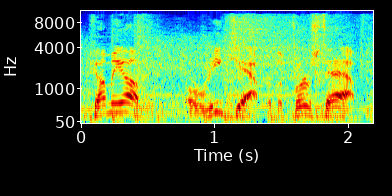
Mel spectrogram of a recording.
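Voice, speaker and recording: Lively high-voiced male announcer over loud music. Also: fairly quick. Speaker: radio network announcer. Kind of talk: scripted sports broadcast bumper. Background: loud guitar music.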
